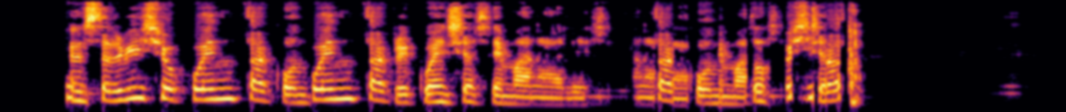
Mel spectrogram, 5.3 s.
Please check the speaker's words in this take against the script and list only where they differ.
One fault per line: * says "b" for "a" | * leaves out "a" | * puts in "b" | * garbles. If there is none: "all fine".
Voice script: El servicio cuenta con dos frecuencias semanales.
* says "cuenta" for "dos"
* garbles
